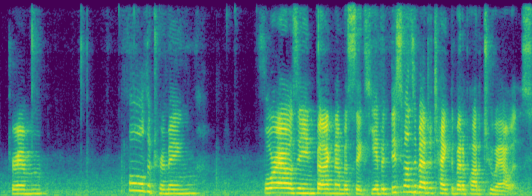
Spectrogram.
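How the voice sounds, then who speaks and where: Speaking in an Australian accent, a woman with a high pitch and a bright, sharp tone goes at a fairly slow pace with ordinary pitch variation. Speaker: sewing YouTuber. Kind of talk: live stream craft tutorial chat. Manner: animated.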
